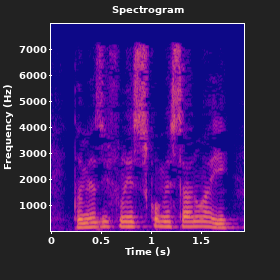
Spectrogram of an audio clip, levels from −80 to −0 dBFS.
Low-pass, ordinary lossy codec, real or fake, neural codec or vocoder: 7.2 kHz; MP3, 32 kbps; real; none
